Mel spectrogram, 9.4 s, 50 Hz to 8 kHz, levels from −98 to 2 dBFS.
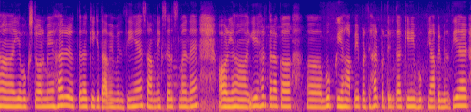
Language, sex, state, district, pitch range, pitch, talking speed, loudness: Hindi, female, Bihar, Araria, 190-205 Hz, 200 Hz, 205 wpm, -21 LUFS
